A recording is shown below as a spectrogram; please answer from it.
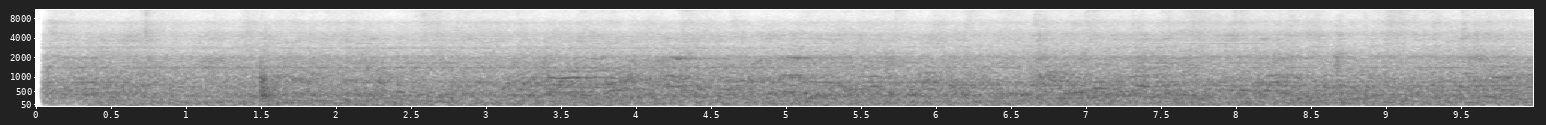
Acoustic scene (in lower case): subway station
